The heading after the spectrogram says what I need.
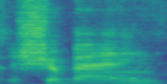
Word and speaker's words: Shebang: Static and Gear, and her name is Shabang, but it's spelled like Shebang.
